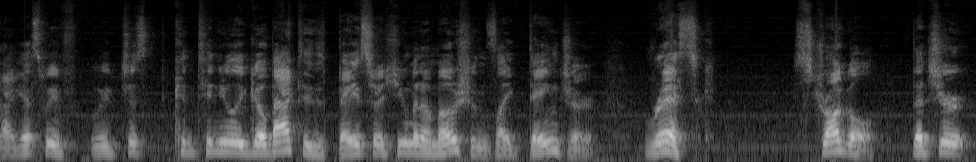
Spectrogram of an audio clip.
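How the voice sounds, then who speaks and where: A man's voice: fairly high pitch, darkish tone. A middle-aged man chatting casually as a podcast host, opinionated and sarcastic, with plenty of swearing. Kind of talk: casual chat.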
